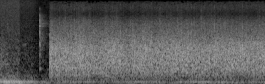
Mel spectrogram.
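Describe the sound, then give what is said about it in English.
An applause clap track: after a brief lead-in, dense, steady clapping swells up and continues evenly for about two seconds. “I just put the clap track on.”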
